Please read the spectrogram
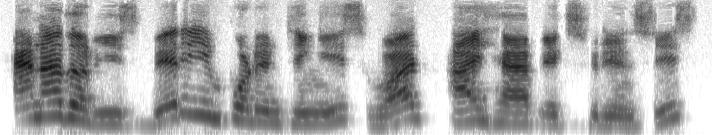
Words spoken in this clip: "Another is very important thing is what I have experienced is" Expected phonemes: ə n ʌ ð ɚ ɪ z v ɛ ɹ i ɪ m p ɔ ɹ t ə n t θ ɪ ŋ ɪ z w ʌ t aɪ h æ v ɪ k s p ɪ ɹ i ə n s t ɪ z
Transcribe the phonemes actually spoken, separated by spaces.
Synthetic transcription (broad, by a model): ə n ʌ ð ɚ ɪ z v ɛ ɹ i ɪ m p ɔ ɹ t ə n t t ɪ ŋ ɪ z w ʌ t aɪ h æ v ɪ k s p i ɹ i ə n s ɪ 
